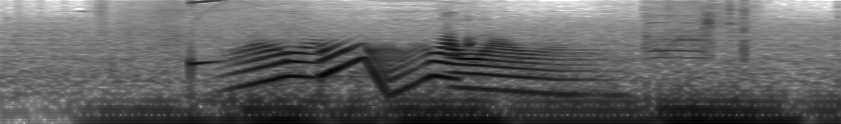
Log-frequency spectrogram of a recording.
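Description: A robot warbles in quick rising and falling electronic tones.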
